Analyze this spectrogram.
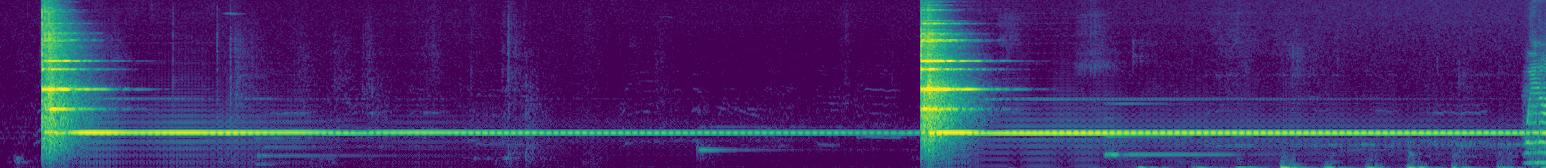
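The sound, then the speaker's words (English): A big metal ring is struck twice with a mallet during a concert, about eleven seconds apart. Each hit leaves a steady, pure mid-pitched tone that lingers through the room and excites the acoustics of the space. Soft, rhythmic low thumps join near the end. “Amazing sound also in the concert where Stephen got the mallet and the big metal ring and hit it, and it totally excited the entire acoustics of this space.”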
